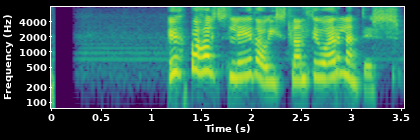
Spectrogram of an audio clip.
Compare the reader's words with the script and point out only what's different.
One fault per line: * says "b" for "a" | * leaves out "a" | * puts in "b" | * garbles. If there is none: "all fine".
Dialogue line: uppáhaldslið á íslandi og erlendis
all fine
